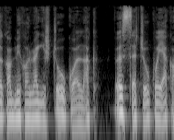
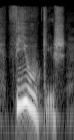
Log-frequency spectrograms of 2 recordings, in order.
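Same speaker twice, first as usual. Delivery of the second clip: high, loud jovial lift; hearty promise; 9 semitones higher, 10 dB louder than usual. A narrator's reading. Jolly priest lures the boy with boys, high and loud. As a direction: dangle it as a treat.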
